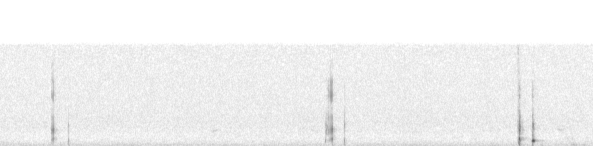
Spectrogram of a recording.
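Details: Three soft, sharp hiccups spaced a few seconds apart from a baby girl just before sleep, against quiet room hum; ordinary infant hiccups.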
